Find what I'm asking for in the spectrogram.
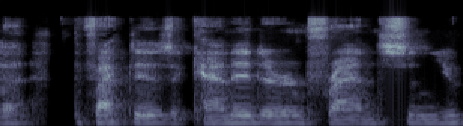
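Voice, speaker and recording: At a fairly slow pace, a man speaks in a somewhat breathy voice of medium pitch. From UK. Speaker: animation studio owner. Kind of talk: interview.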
